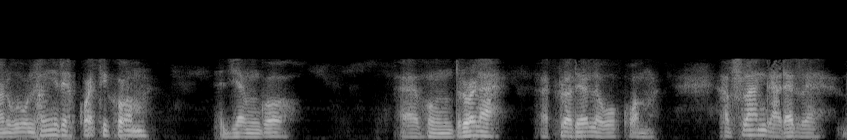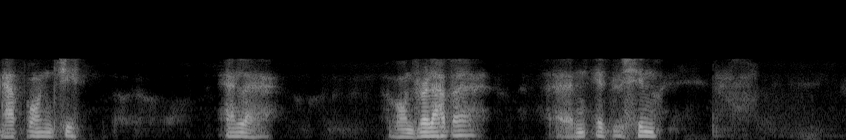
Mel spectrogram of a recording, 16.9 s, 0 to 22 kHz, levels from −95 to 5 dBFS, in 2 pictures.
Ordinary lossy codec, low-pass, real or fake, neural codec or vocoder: AAC, 16 kbps; 7.2 kHz; fake; codec, 16 kHz in and 24 kHz out, 0.6 kbps, FocalCodec, streaming, 4096 codes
